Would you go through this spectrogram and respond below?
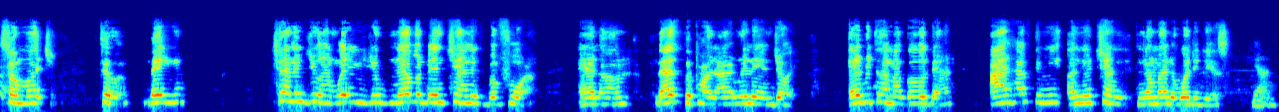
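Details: Adult man with cerebral palsy since birth who uses a wheelchair; doctors predicted at birth he would not speak; dysarthric speech in cerebral palsy.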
